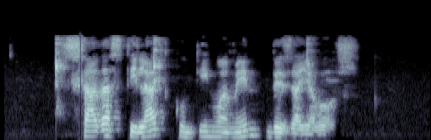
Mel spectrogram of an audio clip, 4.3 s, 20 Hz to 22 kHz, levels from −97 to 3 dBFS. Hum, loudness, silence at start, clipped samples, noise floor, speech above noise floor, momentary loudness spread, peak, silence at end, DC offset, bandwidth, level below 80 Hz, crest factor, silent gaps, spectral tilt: none; -18 LUFS; 0.55 s; under 0.1%; -75 dBFS; 56 dB; 11 LU; -2 dBFS; 0.75 s; under 0.1%; 8 kHz; -64 dBFS; 20 dB; none; -2.5 dB/octave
